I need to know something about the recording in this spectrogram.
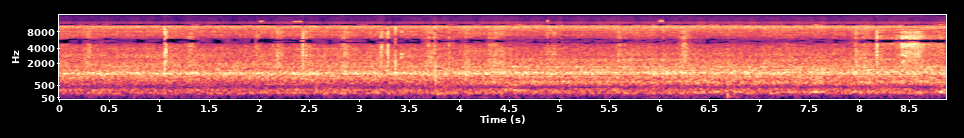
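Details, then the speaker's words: Water pump suction line after a freshly sweated copper joint that soldered badly: steady airy hiss with faint crackling as air is sucked in at the leaking suction-line joint. "Ah, yeah. I hear it leaking. Suck in here."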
